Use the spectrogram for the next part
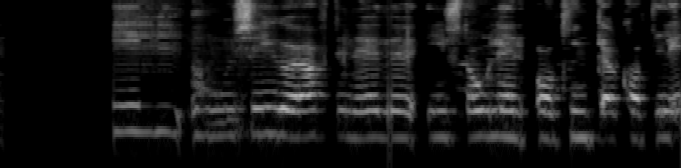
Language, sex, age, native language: Icelandic, male, 12, Icelandic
